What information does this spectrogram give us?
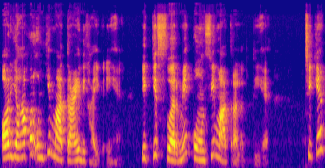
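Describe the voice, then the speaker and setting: A woman's voice: high-pitched, sing-song, unhurried. A woman teacher explaining a school lesson, often asking students a question and then answering it herself.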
